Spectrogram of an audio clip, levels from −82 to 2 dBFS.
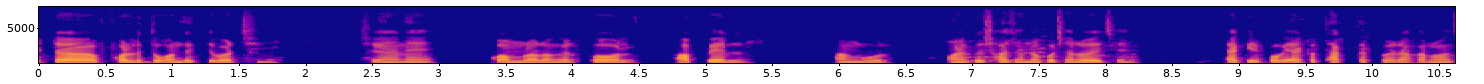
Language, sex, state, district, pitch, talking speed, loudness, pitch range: Bengali, male, West Bengal, Jalpaiguri, 105 Hz, 130 wpm, -23 LUFS, 100-110 Hz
